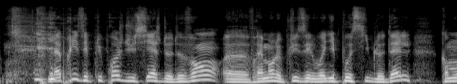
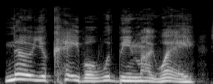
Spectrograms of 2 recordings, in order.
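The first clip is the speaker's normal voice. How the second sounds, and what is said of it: Weak attempt at American accent. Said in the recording (French): “Je sais pas faire l'accent américain, laissez-moi.”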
